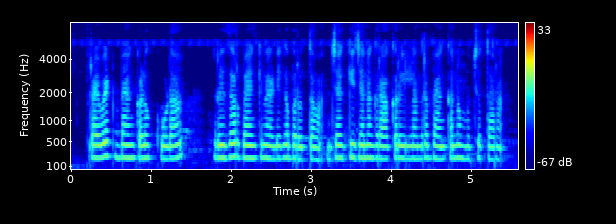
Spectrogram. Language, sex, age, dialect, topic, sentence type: Kannada, female, 51-55, Central, banking, statement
